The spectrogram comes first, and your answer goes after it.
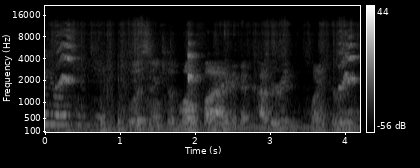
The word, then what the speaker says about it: lo-fi: I really like lofty. Lo-fi. It's lo-fi. I call it lofty. Okay, whatever. Because I forget that it's pronounced lo-fi.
